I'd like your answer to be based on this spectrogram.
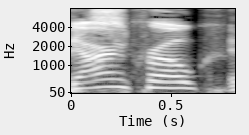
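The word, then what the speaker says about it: Järnkrok: And Yarncroak, and it starts spelled with a J, yep. So that's even better.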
